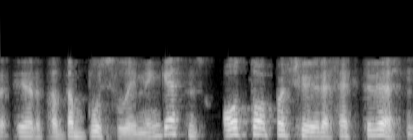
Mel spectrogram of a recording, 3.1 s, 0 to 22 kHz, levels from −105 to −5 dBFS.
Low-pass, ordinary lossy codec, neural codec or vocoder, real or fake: 7.2 kHz; AAC, 16 kbps; none; real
